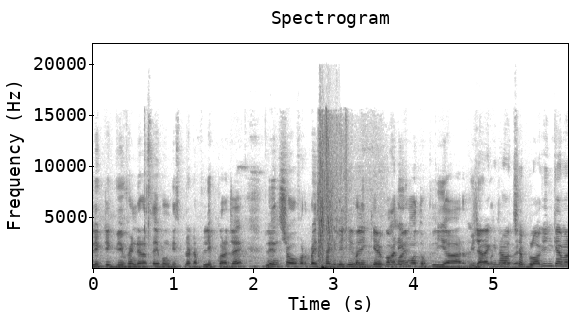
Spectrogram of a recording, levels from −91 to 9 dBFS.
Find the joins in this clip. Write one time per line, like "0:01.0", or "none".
0:03.0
